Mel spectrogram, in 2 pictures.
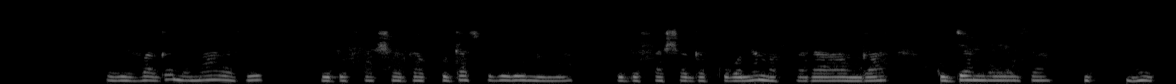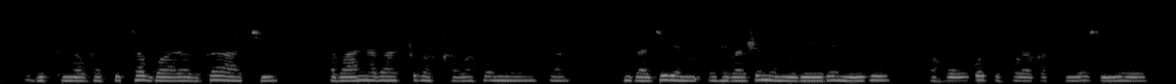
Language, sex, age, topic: Kinyarwanda, female, 25-35, finance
